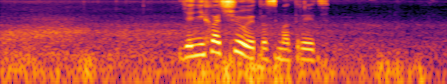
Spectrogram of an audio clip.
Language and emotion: Russian, angry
